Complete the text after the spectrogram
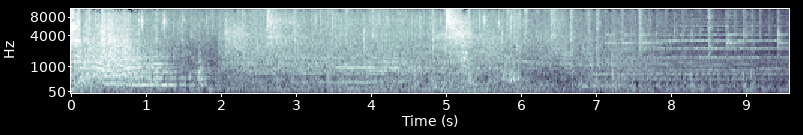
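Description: Steady heavy rain pours down in New York in a dense, continuous hiss, loudest at the start and easing only slightly, with deep low rumbling underneath.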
